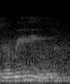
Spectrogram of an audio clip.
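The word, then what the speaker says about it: Lien: And I also want to say a thank you to Sydney and to Tanya and to Lean. And Lean's name is spelled L-I-E-N, and her sister's name is Lang.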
